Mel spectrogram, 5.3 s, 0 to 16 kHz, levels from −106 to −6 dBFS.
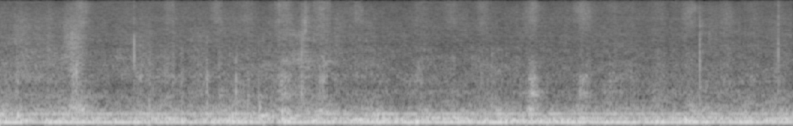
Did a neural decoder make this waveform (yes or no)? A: yes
